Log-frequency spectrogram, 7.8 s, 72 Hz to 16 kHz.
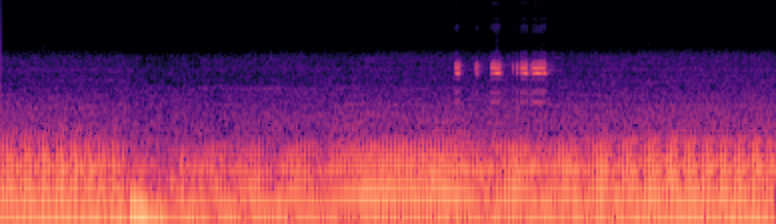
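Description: Royal Enfield Interceptor 650's parallel-twin engine running steadily under way, with a brief dip about a second and a half in. About halfway through, a horn gives several quick short toots.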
